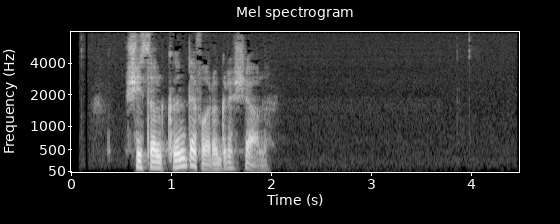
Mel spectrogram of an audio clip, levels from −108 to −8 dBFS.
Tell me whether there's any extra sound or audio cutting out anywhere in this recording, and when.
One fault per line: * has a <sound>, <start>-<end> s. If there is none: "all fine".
all fine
